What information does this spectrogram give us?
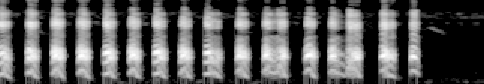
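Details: Rapid clucking series from a female chukar, around fifteen evenly spaced harsh notes in under three seconds, then silence.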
